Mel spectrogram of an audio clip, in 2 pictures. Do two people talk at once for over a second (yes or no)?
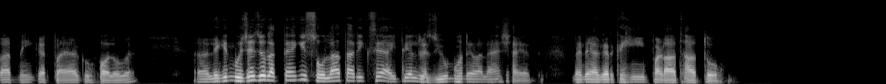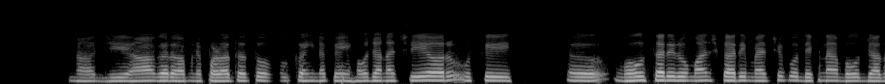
no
